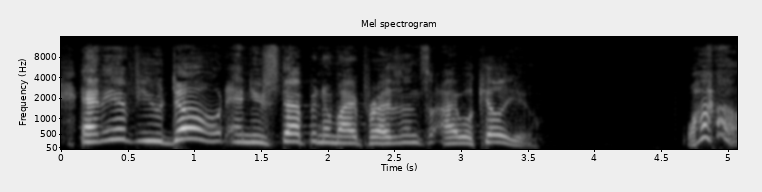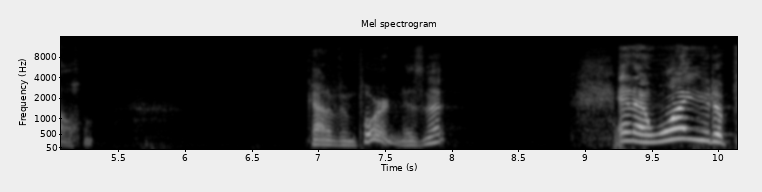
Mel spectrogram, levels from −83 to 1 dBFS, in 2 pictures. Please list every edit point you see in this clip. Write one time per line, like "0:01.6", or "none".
0:09.2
